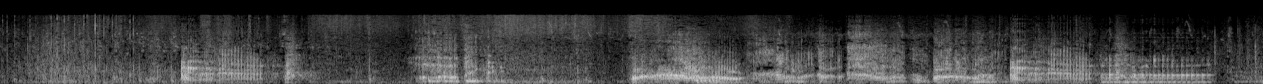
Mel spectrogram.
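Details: Lions in the wild, with a roar in another lion's territory described as the ultimate insult to a resident male; deep rough roars come in bouts of short grunting pulses, separated by brief pauses, against a quiet night background.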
